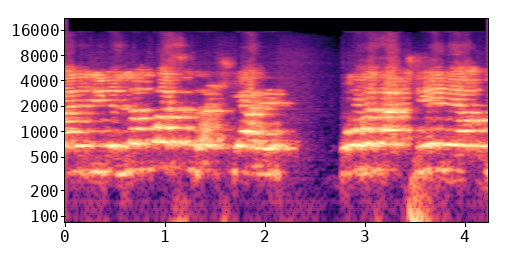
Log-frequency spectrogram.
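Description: A woman's voice, amplified through a microphone, speaking loudly in long, drawn-out syllables, with a brief pause about two and a half seconds in.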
